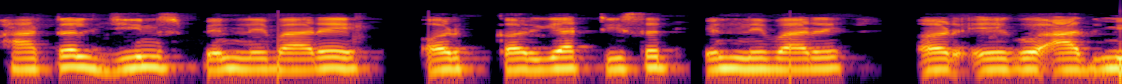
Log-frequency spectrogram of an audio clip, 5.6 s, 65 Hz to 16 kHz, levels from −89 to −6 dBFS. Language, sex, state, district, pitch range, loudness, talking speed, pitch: Hindi, male, Bihar, Sitamarhi, 170-185 Hz, -16 LUFS, 140 wpm, 175 Hz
